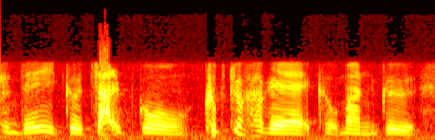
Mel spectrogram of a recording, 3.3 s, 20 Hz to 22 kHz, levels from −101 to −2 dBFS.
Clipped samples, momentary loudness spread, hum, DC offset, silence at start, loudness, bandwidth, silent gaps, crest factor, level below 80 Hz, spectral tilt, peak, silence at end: under 0.1%; 7 LU; none; under 0.1%; 0 s; -18 LUFS; 11 kHz; none; 18 dB; -50 dBFS; -5.5 dB/octave; 0 dBFS; 0 s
